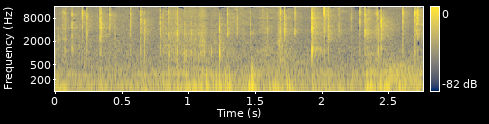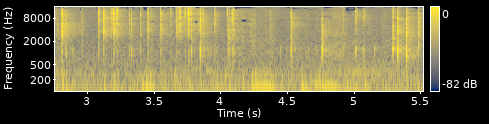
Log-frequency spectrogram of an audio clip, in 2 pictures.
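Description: Long nails tap and scratch the gold metal screw lid and rim of a small amber glass jar held in the hands. Dense, rapid, bright clicks and scratchy crinkling rise over a low rumbling background, each tick short and dry with almost no ring.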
